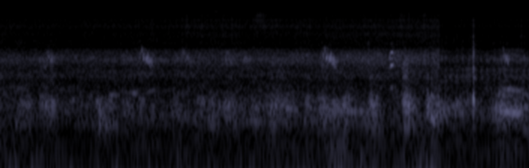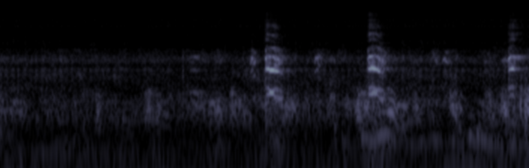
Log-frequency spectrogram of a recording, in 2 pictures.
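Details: Black-winged stilt at a nest where two chicks have just hatched and one egg remains; the chicks already feed alone. Steady background hum, then three sharp, loud, harmonic calls near the end, about one per second.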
